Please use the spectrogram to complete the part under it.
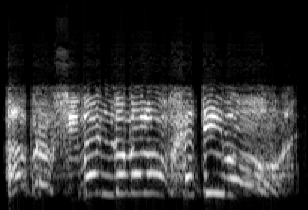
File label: near waypoint, mood high, speech; War Thunder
